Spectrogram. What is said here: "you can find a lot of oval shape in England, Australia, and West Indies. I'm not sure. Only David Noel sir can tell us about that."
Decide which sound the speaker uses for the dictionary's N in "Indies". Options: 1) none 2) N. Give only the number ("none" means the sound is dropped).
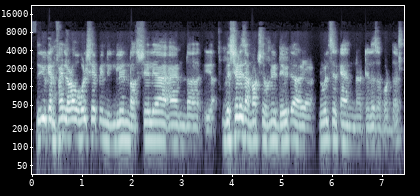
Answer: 1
